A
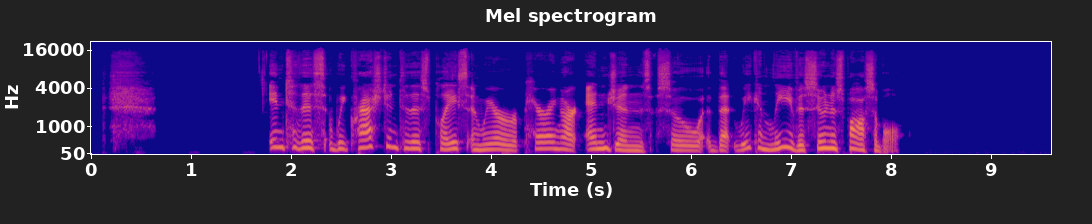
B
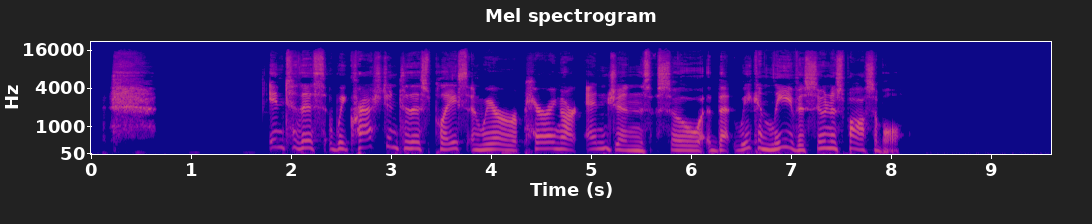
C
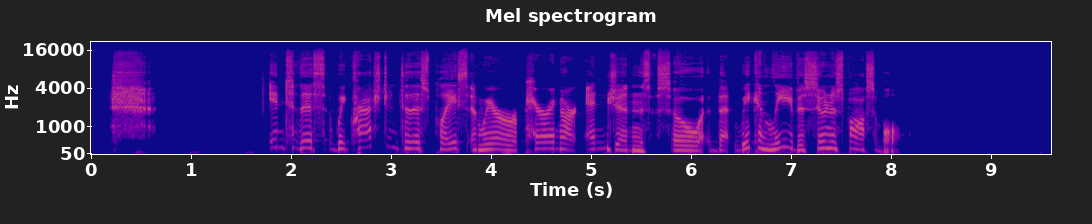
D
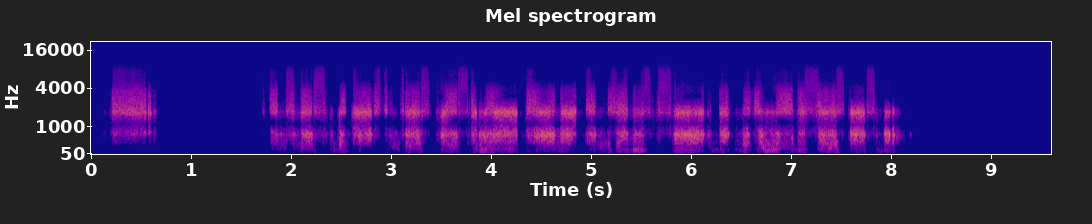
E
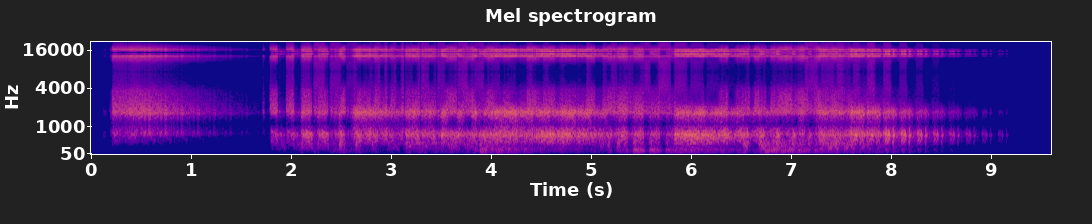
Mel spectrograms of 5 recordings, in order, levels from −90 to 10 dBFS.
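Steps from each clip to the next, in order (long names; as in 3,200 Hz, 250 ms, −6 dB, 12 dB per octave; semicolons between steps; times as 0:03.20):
guitar amp tone stack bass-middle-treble 10-0-10; downward compressor 12 to 1, threshold −41 dBFS, peak gain reduction 17 dB; low-pass that shuts in the quiet parts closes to 690 Hz, open at −44.5 dBFS; level +8.5 dB
output level in coarse steps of 21 dB; level +2.5 dB
cochlear-implant simulation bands 6; brickwall limiter −35 dBFS, peak gain reduction 8 dB; pair of resonant band-passes 1,100 Hz, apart 1.2 octaves; level +15 dB
on a send: repeating echo 162 ms, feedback 52%, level −3 dB; on the sum: bad sample-rate conversion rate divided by 3×, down filtered, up zero stuff; level +2.5 dB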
